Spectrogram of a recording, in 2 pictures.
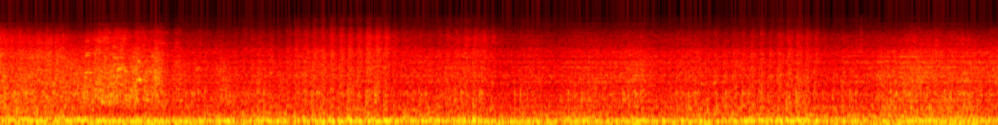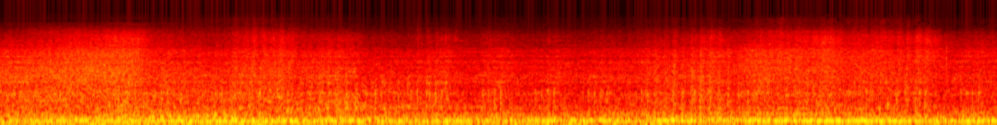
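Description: Freight train of open-top hopper cars rolling past: a steady rumble of steel wheels on rail with a running clickety-clack of wheels over rail joints.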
